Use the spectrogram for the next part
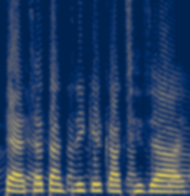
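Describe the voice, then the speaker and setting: Lady narrator reading a kids cartoon story, high pitched, little far from the mic. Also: fairly even intonation, brisk. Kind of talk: scripted children's story narration.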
